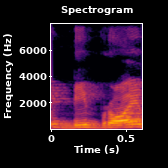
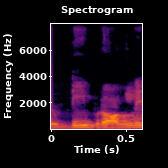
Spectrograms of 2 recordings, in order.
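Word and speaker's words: de Broglie: अच्छा, ये डी ब्रॉय बोलता है एक्चुअली, साइज जो नाम है ना आपका, वो डी ब्रॉगली नहीं है, डी ब्रॉय होता है।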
